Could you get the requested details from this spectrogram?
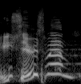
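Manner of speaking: high-pitched disbelieving question; incredulous. Retold or imitated. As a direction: retell it in squeaky mock disbelief. Retold disbelieving reply to a friend.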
